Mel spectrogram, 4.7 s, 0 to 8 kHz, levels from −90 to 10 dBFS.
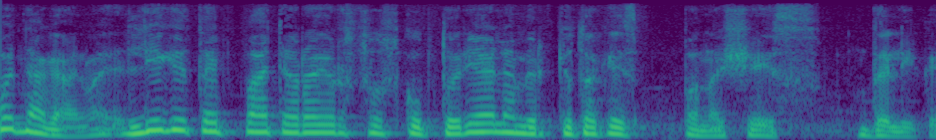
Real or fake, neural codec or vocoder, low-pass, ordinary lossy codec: real; none; 7.2 kHz; AAC, 48 kbps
